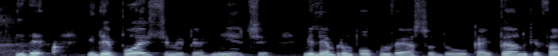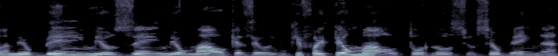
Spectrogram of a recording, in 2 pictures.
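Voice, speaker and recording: A woman in a plain, everyday voice speaks at a medium pitch and a fairly slow pace, with ordinary pitch variation and big swings in loudness. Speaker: podcast host. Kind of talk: interview conversation.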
